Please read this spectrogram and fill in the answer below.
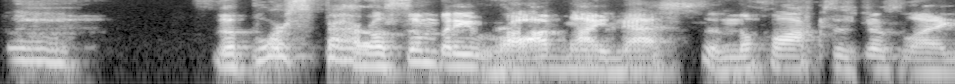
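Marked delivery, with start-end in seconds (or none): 0.0-3.5 much higher, slow hammed-up lament; wailing sparrow. Sparrow crying to animal Twitter, much higher slow mock wail. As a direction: wail like a robbed little bird.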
